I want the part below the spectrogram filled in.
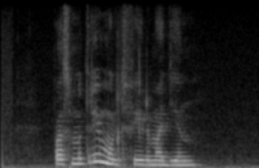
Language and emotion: Russian, neutral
